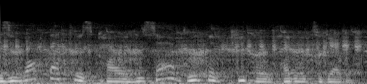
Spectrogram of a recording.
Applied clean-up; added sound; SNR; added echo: none; Bird / Frog; 6 dB; reverberation time 0.9 s.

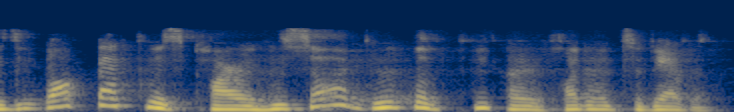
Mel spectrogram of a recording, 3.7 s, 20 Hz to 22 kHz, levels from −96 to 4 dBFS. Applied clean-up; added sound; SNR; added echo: neural mask model DeepFilterNet 3.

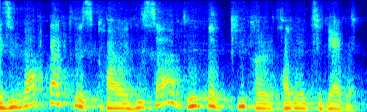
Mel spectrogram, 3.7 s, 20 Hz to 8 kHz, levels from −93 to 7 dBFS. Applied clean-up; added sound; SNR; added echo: neural separator model SepFormer DNS4.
